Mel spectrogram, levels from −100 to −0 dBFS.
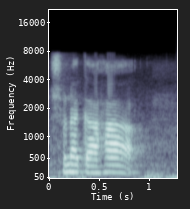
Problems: none marked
